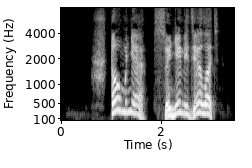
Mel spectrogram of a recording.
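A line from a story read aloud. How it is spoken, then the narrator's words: Shouting. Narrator (Russian): кричал он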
